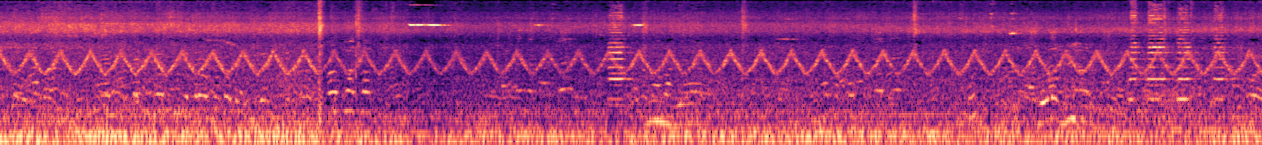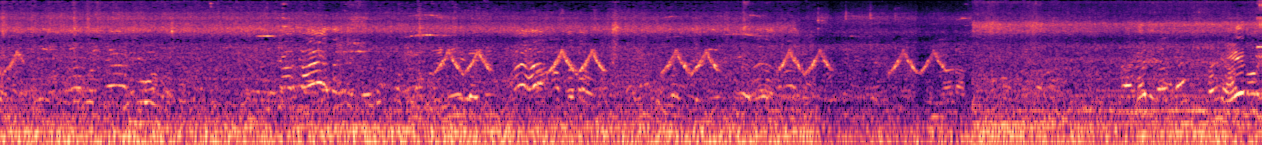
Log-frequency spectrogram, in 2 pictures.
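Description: A crowd of men talk and call out loudly nearby.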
